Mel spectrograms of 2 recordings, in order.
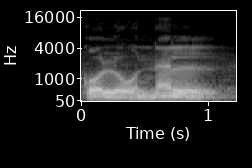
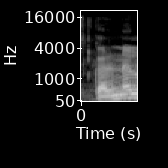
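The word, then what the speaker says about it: colonel: और कॉलोनल, कर्नल होता है वैसे इसे कर्नल पढ़ते हैं, और क्या लिखा हुआ है, कॉलोनल।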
